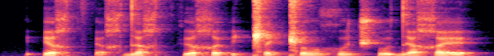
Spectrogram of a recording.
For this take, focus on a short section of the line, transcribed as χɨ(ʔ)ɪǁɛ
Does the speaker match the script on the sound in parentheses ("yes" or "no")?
yes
